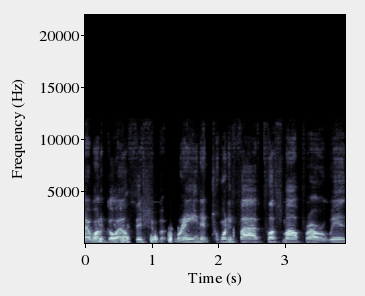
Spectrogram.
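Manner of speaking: ordinary talk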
